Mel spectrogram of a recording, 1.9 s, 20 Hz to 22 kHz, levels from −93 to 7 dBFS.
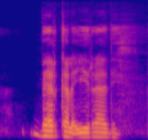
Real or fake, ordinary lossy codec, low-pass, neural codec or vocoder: real; none; none; none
